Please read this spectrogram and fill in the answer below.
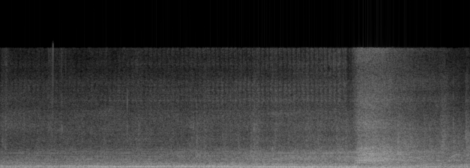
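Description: Electric commuter train at the platform, a steady hum of several low tones. About six seconds in, a loud hiss lasts over a second.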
